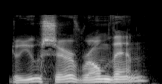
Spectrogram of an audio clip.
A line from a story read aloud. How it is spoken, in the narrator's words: he asked sharply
